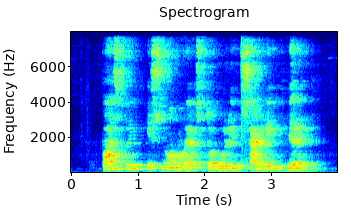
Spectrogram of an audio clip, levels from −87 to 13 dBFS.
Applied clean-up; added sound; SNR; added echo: neural separator model SepFormer DNS4.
